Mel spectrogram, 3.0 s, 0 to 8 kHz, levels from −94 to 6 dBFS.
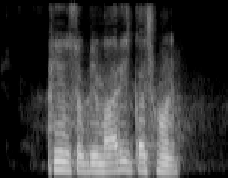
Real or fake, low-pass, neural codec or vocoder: fake; 7.2 kHz; codec, 16 kHz, 1.1 kbps, Voila-Tokenizer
